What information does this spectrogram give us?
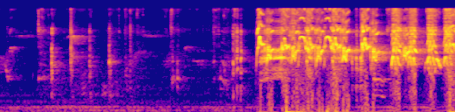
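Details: Nias hill myna singing in the morning: after quiet faint chirps, a loud dense burst of harsh squawks and whistles begins midway and continues to the end.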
